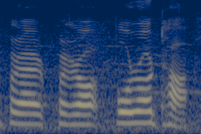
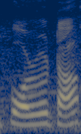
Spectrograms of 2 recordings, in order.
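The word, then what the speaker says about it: parotta: Malabar porotha, it's actually porota. I don't know the pronunciation, but South Indian people don't call it as paratha. It's more like porota.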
